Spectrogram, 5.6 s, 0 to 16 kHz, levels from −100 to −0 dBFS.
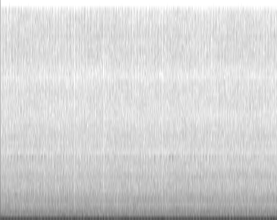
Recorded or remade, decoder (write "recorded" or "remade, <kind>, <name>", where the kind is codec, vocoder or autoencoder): recorded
